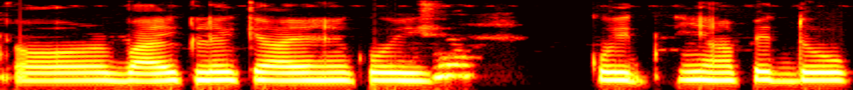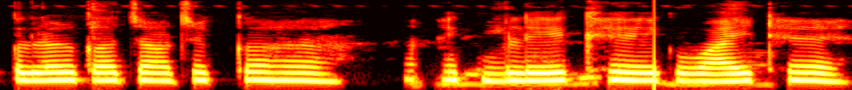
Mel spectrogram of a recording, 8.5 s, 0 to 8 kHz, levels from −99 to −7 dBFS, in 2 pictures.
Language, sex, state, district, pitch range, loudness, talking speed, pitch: Hindi, female, Bihar, Kishanganj, 220-230 Hz, -13 LUFS, 145 wpm, 225 Hz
